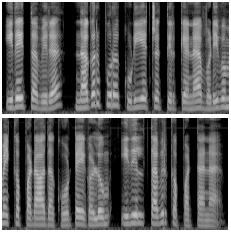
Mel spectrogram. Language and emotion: Tamil, neutral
